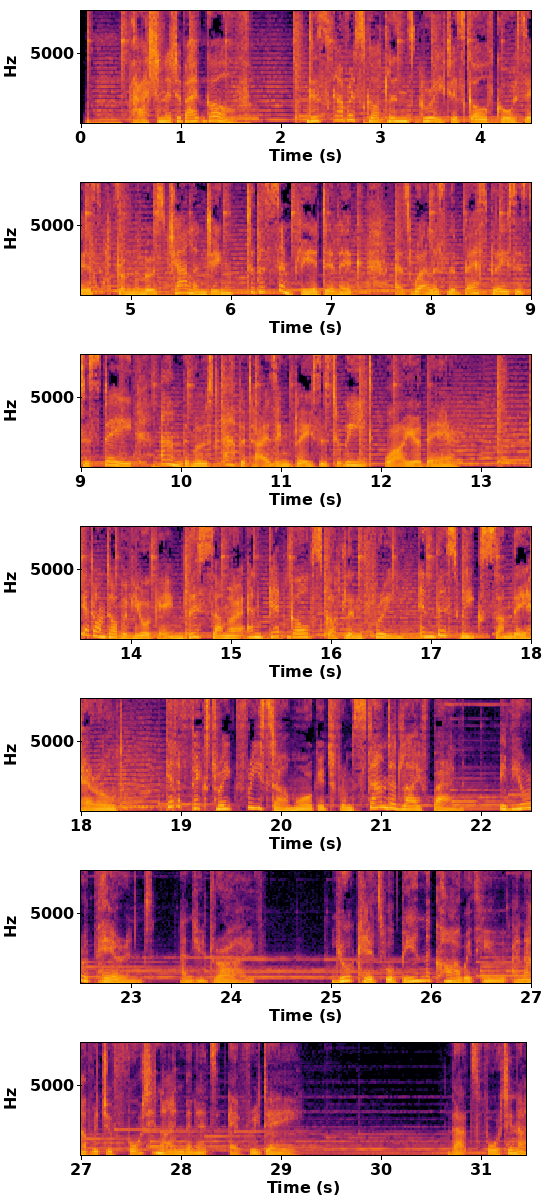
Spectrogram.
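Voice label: UK female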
